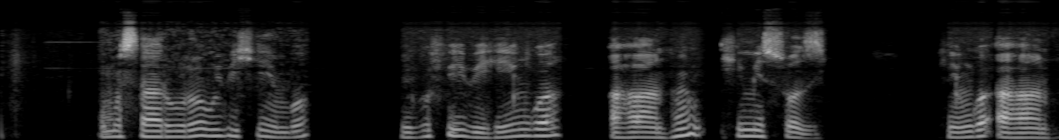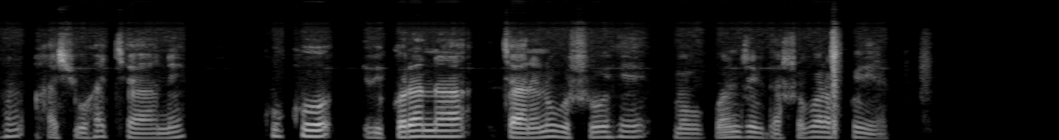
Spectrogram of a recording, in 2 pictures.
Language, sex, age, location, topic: Kinyarwanda, male, 25-35, Musanze, agriculture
